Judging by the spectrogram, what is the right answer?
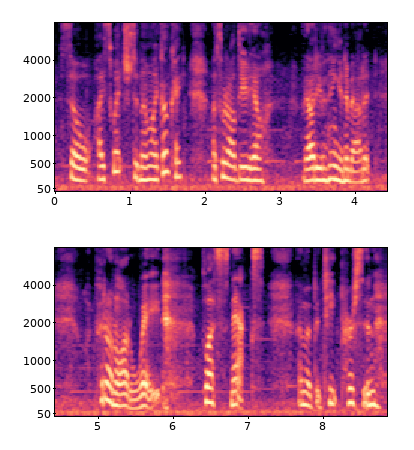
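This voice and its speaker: A woman's voice: mid-range voice, a little mellow. Woman, 50s, chatty walk-and-talk vlogger, slightly winded, faint outdoor noise. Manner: chatty, rambling with fillers and self-corrections. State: a little out of breath. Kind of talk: casual walk-and-talk vlog. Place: outdoors in a grassy field. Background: faint traffic and a passing airplane.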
